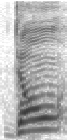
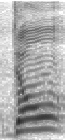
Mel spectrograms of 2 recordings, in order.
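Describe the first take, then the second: No difference in how they are said.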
